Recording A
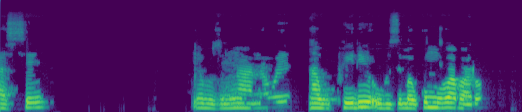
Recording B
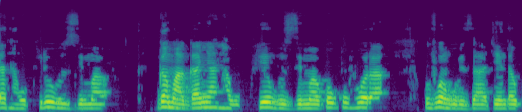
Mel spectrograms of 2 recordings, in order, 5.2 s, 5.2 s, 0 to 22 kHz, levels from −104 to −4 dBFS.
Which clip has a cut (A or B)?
A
